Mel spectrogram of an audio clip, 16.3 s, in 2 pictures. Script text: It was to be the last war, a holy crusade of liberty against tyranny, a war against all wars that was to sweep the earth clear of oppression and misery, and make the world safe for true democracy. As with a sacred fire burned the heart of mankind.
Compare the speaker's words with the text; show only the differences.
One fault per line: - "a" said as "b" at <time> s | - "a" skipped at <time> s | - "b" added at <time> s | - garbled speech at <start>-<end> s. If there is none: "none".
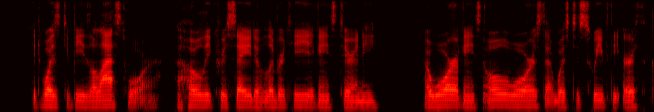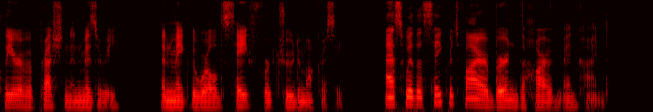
none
